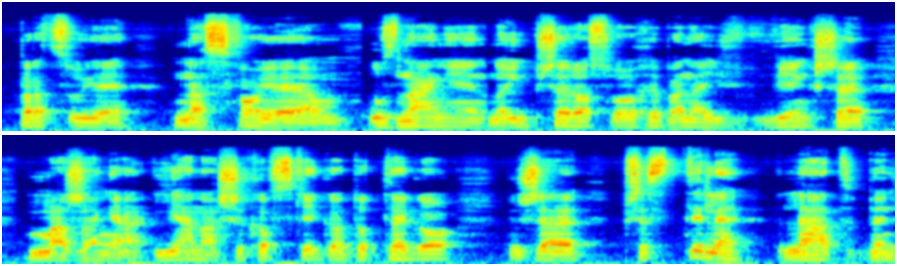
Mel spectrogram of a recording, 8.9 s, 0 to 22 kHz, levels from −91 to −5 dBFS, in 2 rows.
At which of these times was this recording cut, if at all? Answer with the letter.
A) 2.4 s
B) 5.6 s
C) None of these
A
